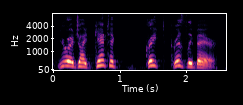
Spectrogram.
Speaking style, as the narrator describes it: shouted the chief of police

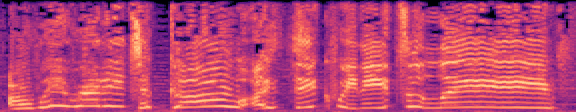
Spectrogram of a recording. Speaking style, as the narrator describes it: shout

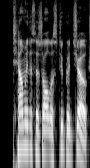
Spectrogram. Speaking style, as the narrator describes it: she said, her voice trembling

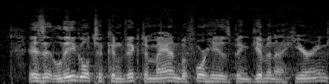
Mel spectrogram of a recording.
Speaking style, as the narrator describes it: asked

